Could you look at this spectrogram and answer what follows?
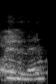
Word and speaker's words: Aman: I didn't even know how to say the last name. Right, it's AMAN.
